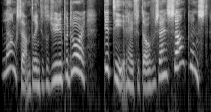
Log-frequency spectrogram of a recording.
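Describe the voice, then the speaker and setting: A woman reading a children's book aloud in an expressive storytelling manner. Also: on the high side, moderate pace, no room sound, studio quality.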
